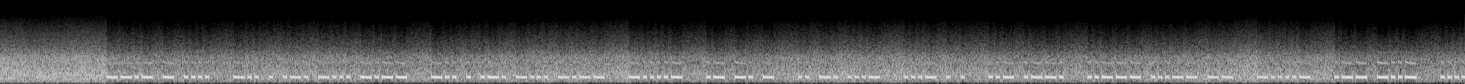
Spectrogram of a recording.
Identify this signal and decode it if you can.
Morse code, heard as a keyed tone, machine-sent, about 34 wpm, 330 Hz, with heavy radio static and a narrow filter. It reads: QTH DERBY DERBY - ANT INV VEE UP 23M - WX …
